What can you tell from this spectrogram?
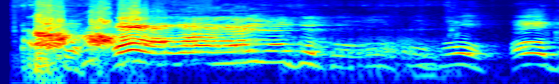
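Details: Pet dog reacting to her owner pretending to be hurt, voicing a loud drawn-out whining grumble that wavers and falls, ending in two shorter rising-falling moans.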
